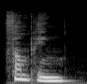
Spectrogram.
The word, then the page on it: thumping: British English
